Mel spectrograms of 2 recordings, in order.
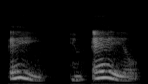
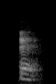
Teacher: while pronouncing a we notice that the articulation changes it gradually glides from e towards e and this is the diphthong so whenever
